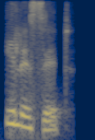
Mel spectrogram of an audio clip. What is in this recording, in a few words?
"elicit", Indian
